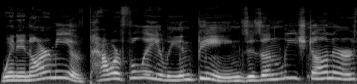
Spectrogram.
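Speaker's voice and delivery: very high, big, dramatic promo-announcer voice. Reading a Power Rangers blurb aloud in the Nickelodeon announcer voice. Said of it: "I'll do the Nickelodeon announcer voice".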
